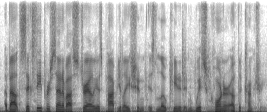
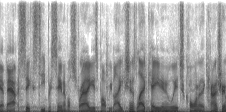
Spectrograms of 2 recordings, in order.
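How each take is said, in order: First: It is read in the speaker's ordinary accent. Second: It is read in a put-on Australian accent.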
